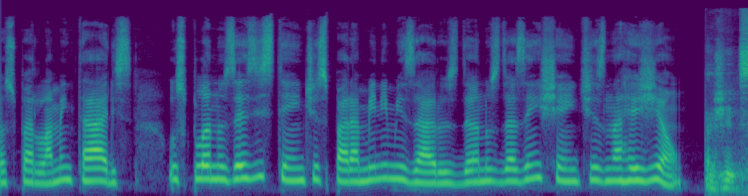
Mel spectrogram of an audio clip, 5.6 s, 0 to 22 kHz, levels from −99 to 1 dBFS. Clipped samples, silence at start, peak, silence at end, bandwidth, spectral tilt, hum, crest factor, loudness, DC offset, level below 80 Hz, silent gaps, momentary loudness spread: under 0.1%; 0 s; -12 dBFS; 0 s; 16.5 kHz; -4 dB/octave; none; 16 dB; -30 LUFS; under 0.1%; -68 dBFS; none; 8 LU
